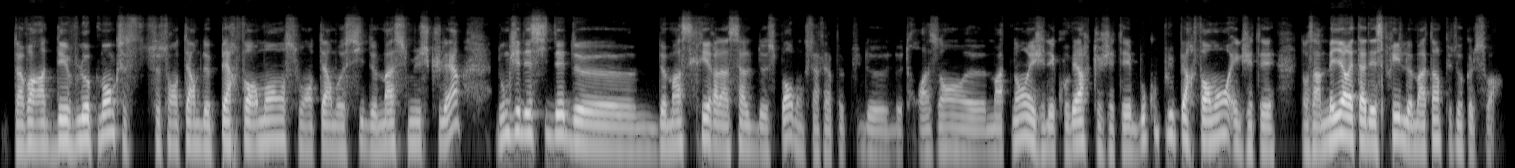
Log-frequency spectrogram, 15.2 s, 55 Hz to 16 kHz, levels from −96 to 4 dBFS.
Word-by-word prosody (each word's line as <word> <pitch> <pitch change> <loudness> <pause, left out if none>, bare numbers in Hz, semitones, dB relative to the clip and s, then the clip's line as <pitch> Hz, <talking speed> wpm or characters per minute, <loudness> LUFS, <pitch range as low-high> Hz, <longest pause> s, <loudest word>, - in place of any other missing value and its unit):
d'avoir 125 +1 +2
un 130 - +1
développement 140 +7 +3
que 175 - -6
ce - - -7
s - - -14
ce 130 - -10
soit 125 0 -5
en 125 - -4
terme 125 -2 -1
de 120 - -1
performance 135 +2 0
ou 120 - -8
en 115 - -5
terme 120 0 -2
aussi 115 +3 -6
de 115 - -5
masse 125 +2 -2
musculaire, 130 - -2 0.4
donc 155 +4 -2
j'ai 190 - +3
décidé 170 -1 +2
de 120 -6 +1
de 110 +2 -5
m'inscrire 130 +3 -1
à - - 0
la 115 -1 -1
salle 115 0 -4
de 110 -1 -7
sport 145 +9 -2
donc 110 -3 -12
ça 105 - -11
fait 100 - -10
un - - -8
peu 105 - -15
plus 110 - -31
de 100 -3 -8
de 95 - -12
3 105 +3 -10
ans, 110 -1 -5
heu, 100 0 -5
maintenant 135 +10 -2
et 135 - +3
j'ai 110 - -6
découvert 130 +5 +1
que 115 - -9
j'étais 110 0 -4
beaucoup 145 - -6
plus 165 0 -5
performant 150 +2 +3
et 125 - -3
que 115 - -9
j'étais 115 -1 -3 0.3
dans 115 0 -5
un - - +1
meilleur 155 +5 +9
état 140 -3 +6
d'esprit 130 +5 +2
le 130 -3 +1
matin 120 +4 0
plutôt 125 -3 -10
que - - -9
le - - -14
soir. - - -12
125 Hz, 255 wpm, -23 LUFS, 115-140 Hz, 0.4 s, meilleur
